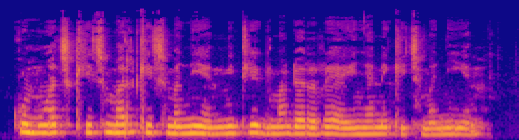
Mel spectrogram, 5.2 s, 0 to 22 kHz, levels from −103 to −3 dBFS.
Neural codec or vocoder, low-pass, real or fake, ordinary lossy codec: vocoder, 44.1 kHz, 128 mel bands every 512 samples, BigVGAN v2; 19.8 kHz; fake; MP3, 64 kbps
